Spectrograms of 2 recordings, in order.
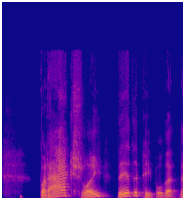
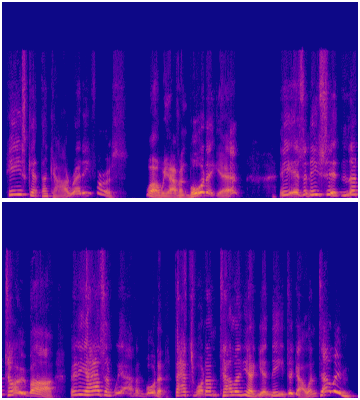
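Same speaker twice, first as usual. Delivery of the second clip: higher, quarrelling couple; couple bickering; 11 semitones higher than usual. Retold or imitated. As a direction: act both sides of a squabbling couple. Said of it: "I overheard this lovely couple".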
